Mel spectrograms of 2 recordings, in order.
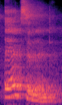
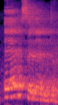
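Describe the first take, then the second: No difference in how they are said.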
